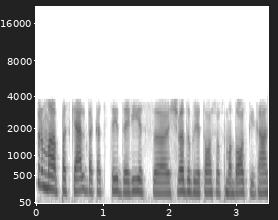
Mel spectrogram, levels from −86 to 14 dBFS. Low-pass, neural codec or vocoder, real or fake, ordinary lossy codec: 3.6 kHz; codec, 16 kHz, 8 kbps, FunCodec, trained on LibriTTS, 25 frames a second; fake; Opus, 24 kbps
